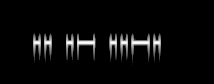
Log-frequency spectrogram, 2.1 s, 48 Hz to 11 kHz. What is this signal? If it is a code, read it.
Morse code, heard as a keyed tone, about 22 wpm, 700 Hz. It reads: IAF
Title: USA Call Sign Postfixes - 3 Letters 22wpm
